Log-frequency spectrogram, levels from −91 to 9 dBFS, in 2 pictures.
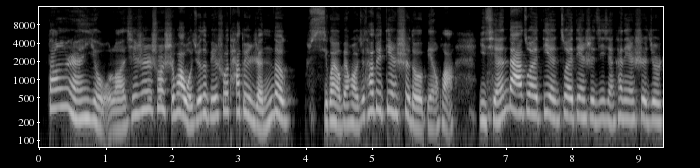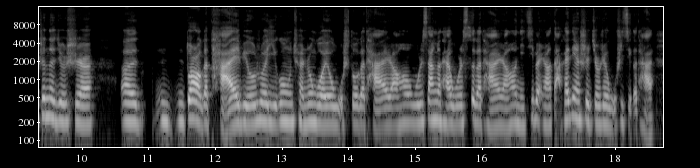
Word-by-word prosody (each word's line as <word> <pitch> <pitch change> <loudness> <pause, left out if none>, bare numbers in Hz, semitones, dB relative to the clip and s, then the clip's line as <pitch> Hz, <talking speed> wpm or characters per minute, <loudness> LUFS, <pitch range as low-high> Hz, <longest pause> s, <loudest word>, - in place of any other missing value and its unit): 当 350 +2 +1
然 235 -5 +3
有 210 -6 -1
了， 155 +2 -1
其 260 +9 -4
实 320 +2 0
说 335 +1 0
实 305 -5 -1
话， 280 -1 +7
我 180 - +5
觉 225 +5 +4
得 280 - 0
别 245 +1 +1
说 300 +3 -2
它 290 -1 +1
对 290 -3 -1
人 190 +1 0
的 240 -7 +3 0.3
习 235 -3 -10
惯 210 0 +3
有 180 - +2
变 190 +1 -2
化， 190 - +1
我 - - -1
觉 - - -11
得 240 - -3
它 305 +3 +3
对 310 -1 -2
电 290 0 -2
视 270 -1 -1
都 175 -5 +3
有 160 - +4
变 165 -1 -7
化。 180 -3 -2 0.4
以 215 - -3
前 230 +5 0
大 335 - +5
家 280 -1 +10
坐 285 0 -1
在 260 -1 +3
电 250 -3 -2
坐 260 +3 0
在 - - +5
电 240 -1 -2
视 230 -1 -2
机 220 +2 -6
前 200 -3 -5
看 240 +3 -4
电 225 -1 -3
视， 230 -1 -1
就 215 +1 0
是 205 - -2
真 245 +4 -1
的 240 -2 0
就 205 -2 -3
是， 190 -3 0 0.4
呃， 205 -1 +1
嗯， 200 +1 -11
嗯， 205 -1 -8
多 230 +3 +6
少 215 -3 +8
个 190 - 0
台， 185 -1 +4
比 190 - -7
如 185 +1 -1
说 210 0 -1
一 195 -1 -3
共 205 0 -3
全 200 -3 -6
中 200 0 -2
国 185 -1 +2
有 180 0 +1
50 180 0 -7
多 185 0 -5
个 185 - -3
台， 165 -1 -1
然 175 0 -1
后 195 +1 -4
53 200 +3 -1
个 205 - -1
台， 185 -2 0
54 185 +4 -4
个 190 -4 -1
台， 165 -1 -3
然 165 -1 -4
后 190 +1 -4
你 180 -2 -9
基 180 +7 -16
本 220 -2 -4
上 180 -1 -2
打 - - -4
开 215 - -1
电 230 -2 -2
视 210 -1 -4
就 190 -1 -6
这 185 -1 -3
50 170 +3 -10
几 190 - -15
个 - - -9
台。 - - -4
210 Hz, 310 characters per minute, -24 LUFS, 185-245 Hz, 0.4 s, 家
